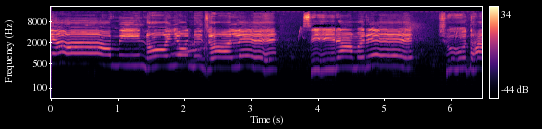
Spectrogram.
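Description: A woman singing a Bengali patua scroll song (pater gaan) on the Ramayana, solo and unaccompanied, in long held, gliding high notes, with a brief pause for breath about three and a half seconds in.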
